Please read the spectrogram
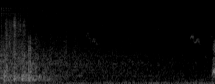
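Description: Quiet outdoor ambience with a couple of faint bird chirps, one about a second in and one near the end.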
